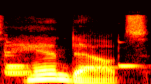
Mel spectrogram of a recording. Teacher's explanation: with the emphasis on the first syllable, hand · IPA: /ˈhændaʊts/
